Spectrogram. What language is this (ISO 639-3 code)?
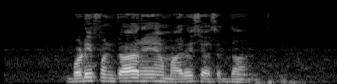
urd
